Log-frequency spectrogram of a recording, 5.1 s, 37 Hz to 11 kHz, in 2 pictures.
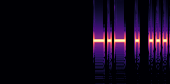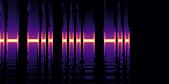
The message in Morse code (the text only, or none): KE4DVD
